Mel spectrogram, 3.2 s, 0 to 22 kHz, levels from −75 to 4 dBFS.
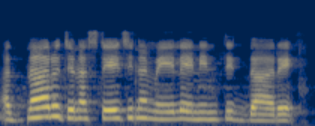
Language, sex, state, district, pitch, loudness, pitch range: Kannada, female, Karnataka, Bangalore, 245 Hz, -16 LUFS, 225-270 Hz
